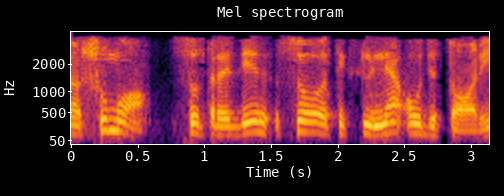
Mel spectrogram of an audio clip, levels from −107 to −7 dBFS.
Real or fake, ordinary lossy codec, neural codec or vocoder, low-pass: real; MP3, 24 kbps; none; 3.6 kHz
